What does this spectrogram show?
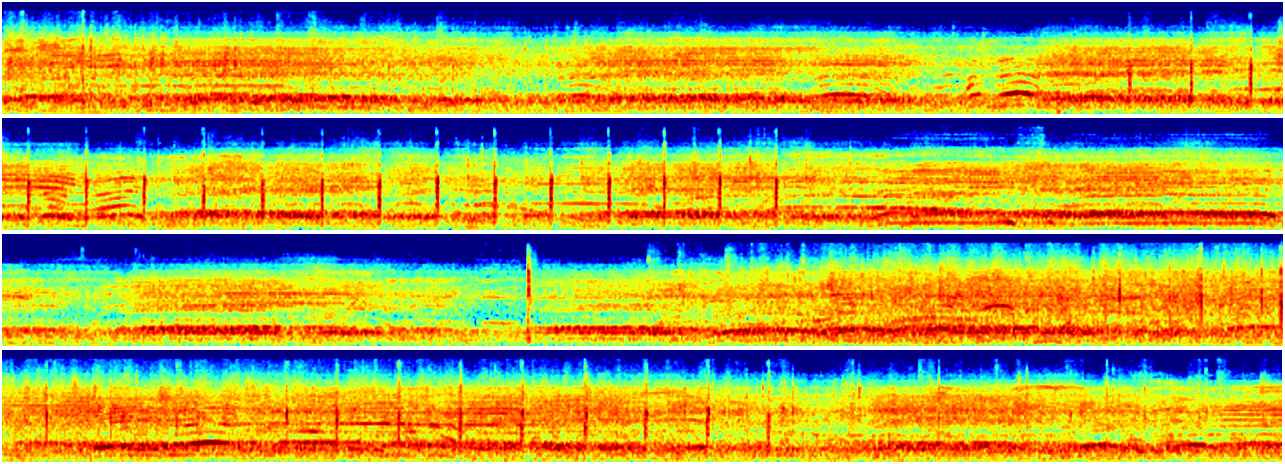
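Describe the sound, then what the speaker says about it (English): A college baseball stadium crowd at Grambling versus Texas A&M rises in a broad, distant roar that swells gradually, with scattered claps and cheers under a play-by-play voice talking throughout. "Crowd getting louder."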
